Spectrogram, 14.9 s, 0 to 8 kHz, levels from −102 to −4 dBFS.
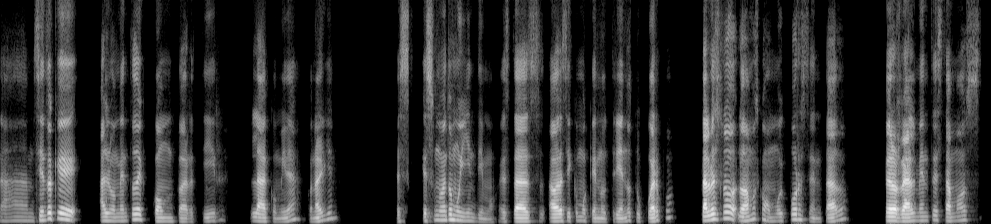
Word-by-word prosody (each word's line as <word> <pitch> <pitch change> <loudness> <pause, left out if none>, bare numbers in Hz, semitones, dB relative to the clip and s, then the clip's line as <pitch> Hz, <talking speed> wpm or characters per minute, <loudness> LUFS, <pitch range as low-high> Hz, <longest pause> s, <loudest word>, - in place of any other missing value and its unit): Am, 135 +1 -18
siento 155 +10 -1
que 195 -5 +2 0.3
al 135 +1 -3
momento 135 +5 -7
de 180 -1 0
compartir 120 +4 -9 0.4
la 125 -3 0
comida 120 - -13
con 115 - -15
alguien, 195 - -5 0.9
es - - -11
es 130 +1 -6
un 165 - -11
momento 160 +3 -1
muy 150 -5 -5
íntimo. 105 -7 -17
Estás, 115 +1 +3
ahora 125 +1 +4
sí, 135 +1 -13
como 140 -1 -16
que 115 - -9
nutriendo 110 +3 -8
tu 125 -3 -20
cuerpo, 180 - -1 0.4
tal 145 +1 +9
vez, 185 +1 +3
lo 220 -1 +2
lo 140 - 0
damos 165 +9 +1
como 175 -6 -10
muy 130 +1 -13
por 180 +7 -6
sentado, 120 - -5 0.5
pero 140 -1 +10
realmente, 140 +5 +3
estamos 155 - -7
135 Hz, 150 wpm, -22 LUFS, 120-160 Hz, 0.9 s, pero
